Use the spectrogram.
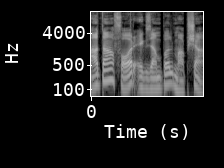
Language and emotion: Goan Konkani, neutral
